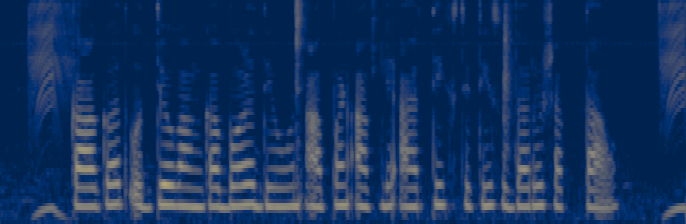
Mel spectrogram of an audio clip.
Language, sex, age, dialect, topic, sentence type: Marathi, female, 18-24, Southern Konkan, agriculture, statement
